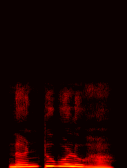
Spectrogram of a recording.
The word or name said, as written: ನಂಟುಗೊಳುಹ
